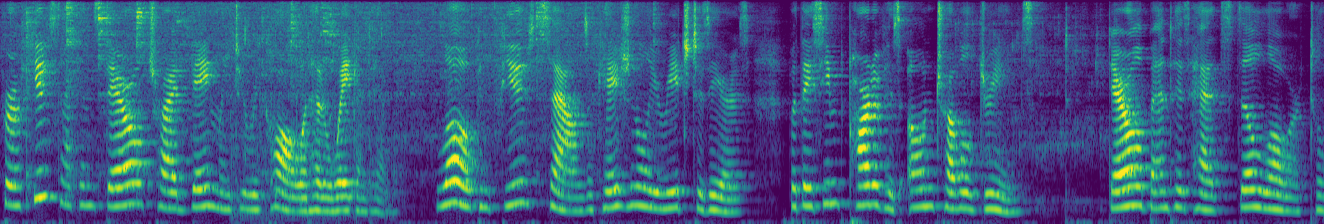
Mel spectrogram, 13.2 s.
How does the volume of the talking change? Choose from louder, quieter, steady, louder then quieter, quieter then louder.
steady.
